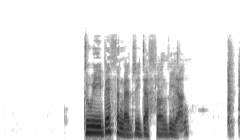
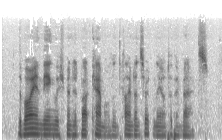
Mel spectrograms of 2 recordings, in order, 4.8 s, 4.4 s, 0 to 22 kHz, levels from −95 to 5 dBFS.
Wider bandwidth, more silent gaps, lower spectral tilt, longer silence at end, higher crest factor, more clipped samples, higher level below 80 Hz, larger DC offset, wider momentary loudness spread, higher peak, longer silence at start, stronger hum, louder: second, 8 kHz vs 14 kHz; neither; first, -8.5 dB/octave vs -4.5 dB/octave; second, 0 s vs 0.3 s; second, 16 dB vs 24 dB; neither; second, -60 dBFS vs -52 dBFS; neither; first, 21 LU vs 13 LU; about the same, -2 dBFS vs -4 dBFS; first, 1.7 s vs 0.35 s; neither; first, -17 LUFS vs -27 LUFS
